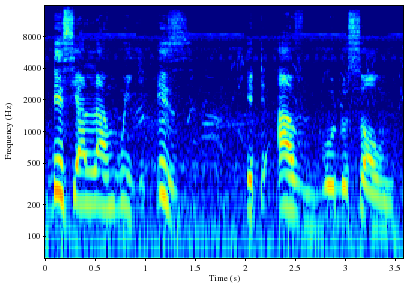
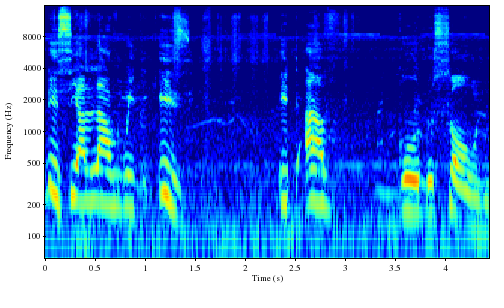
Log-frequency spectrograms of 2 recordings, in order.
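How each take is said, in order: Both takes have the same delivery.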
